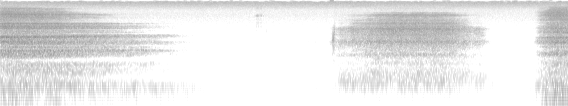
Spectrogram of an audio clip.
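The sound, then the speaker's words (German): Slow, deep breathing in and out during a guided heart-centred meditation: long, airy breaths, loud and close, with a brief quiet pause between them and a fresh breath starting at the end, no talking. “Immer tief ein- und ausatmen hier in deinen Herzraum.”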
